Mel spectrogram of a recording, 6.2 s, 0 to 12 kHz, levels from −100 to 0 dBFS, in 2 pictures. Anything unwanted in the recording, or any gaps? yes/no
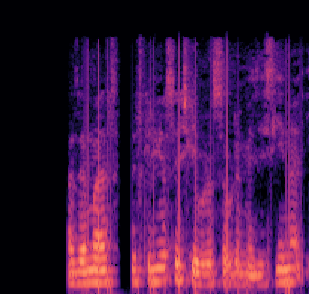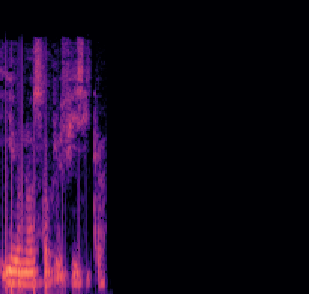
no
